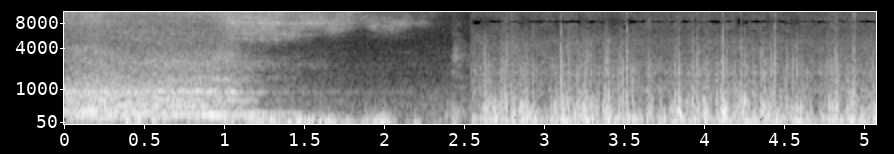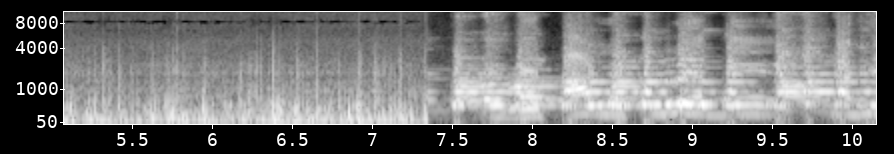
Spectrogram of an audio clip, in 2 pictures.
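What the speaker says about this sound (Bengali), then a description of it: "এটা আসানসোল দুর্গাপুর চলে গেল।" An Asansol–Durgapur train rushes past close by, a loud rumbling clatter of wheels buffeted by wind, followed by rhythmic rail noise as the passage continues.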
